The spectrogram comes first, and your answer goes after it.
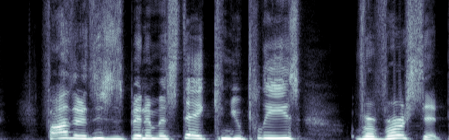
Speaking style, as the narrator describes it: he pleads with the father

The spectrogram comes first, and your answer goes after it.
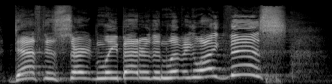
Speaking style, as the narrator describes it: he exclaimed

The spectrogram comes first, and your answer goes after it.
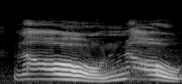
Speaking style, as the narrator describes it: groaned one of the seminarians inside the room

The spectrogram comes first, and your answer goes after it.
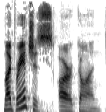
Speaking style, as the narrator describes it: said the tree

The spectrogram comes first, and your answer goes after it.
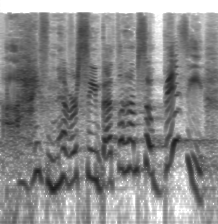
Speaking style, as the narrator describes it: she exclaimed

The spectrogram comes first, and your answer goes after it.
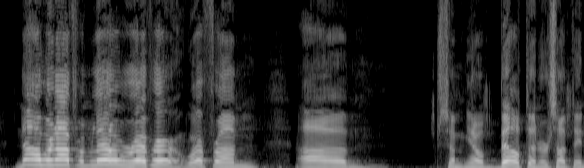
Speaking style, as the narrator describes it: they holler out

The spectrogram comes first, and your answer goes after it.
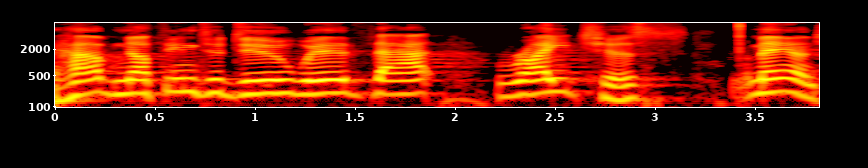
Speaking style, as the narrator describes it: she says

